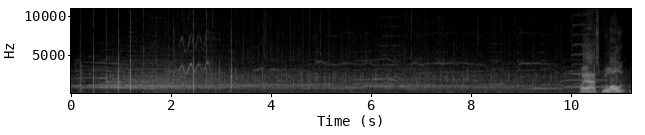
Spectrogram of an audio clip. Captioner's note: cheering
